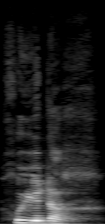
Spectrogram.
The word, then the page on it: goeiedag: /ɣu.jə.ˈdɑx/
